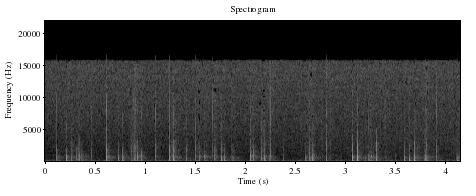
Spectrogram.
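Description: Long nails rapidly tap a small, solid hardcover book with a yellow cover held in one hand. The quick, irregular taps are dull and low-heavy, each cut off almost instantly with no ring.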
